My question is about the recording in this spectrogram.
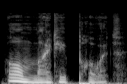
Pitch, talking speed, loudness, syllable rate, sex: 110 Hz, 140 wpm, -16 LUFS, 3.7 syllables/s, male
